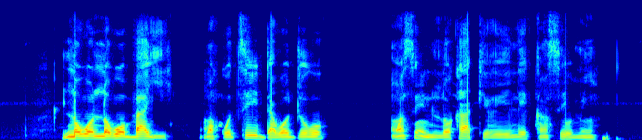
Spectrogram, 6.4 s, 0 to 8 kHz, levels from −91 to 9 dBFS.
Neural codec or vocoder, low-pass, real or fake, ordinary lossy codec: none; 7.2 kHz; real; AAC, 48 kbps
